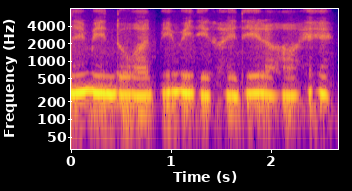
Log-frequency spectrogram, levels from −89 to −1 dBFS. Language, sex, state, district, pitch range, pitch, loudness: Hindi, female, Arunachal Pradesh, Papum Pare, 260-280 Hz, 275 Hz, -13 LUFS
